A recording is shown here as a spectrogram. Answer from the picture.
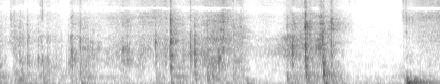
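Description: Tarot cards being handled on a table: a few light, uneven ticks and taps.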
